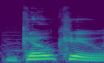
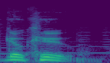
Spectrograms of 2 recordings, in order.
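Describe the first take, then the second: First: The second syllable is short, like the first. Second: The second syllable is held longer than the first. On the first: The speaker calls it wrong. "Goku is not how you say his name" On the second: The speaker calls it right. "The second syllable is longer than the first in his name"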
